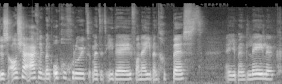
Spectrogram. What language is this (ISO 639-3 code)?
nld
